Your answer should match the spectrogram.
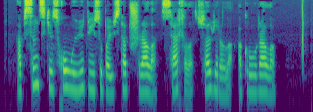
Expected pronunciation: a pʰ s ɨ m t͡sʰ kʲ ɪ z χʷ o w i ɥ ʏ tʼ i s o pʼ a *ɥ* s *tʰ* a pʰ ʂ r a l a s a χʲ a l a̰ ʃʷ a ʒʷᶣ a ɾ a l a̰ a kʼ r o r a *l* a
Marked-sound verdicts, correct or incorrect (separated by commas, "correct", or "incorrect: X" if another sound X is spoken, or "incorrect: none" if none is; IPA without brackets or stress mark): correct, correct, correct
